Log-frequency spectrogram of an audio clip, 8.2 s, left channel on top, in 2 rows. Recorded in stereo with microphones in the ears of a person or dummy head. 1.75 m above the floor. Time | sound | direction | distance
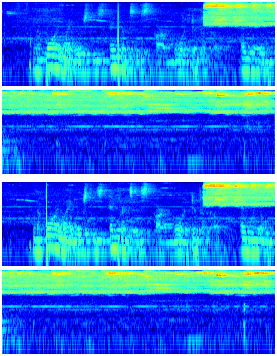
0.5 | a man speaking | 25° right (ahead or behind) | 1.3 m
3.0 | a drill | 30° right (ahead or behind) | 3.5 m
